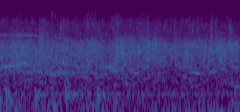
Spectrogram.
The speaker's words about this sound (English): Somebody clap your hands and give God some glory in this place.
